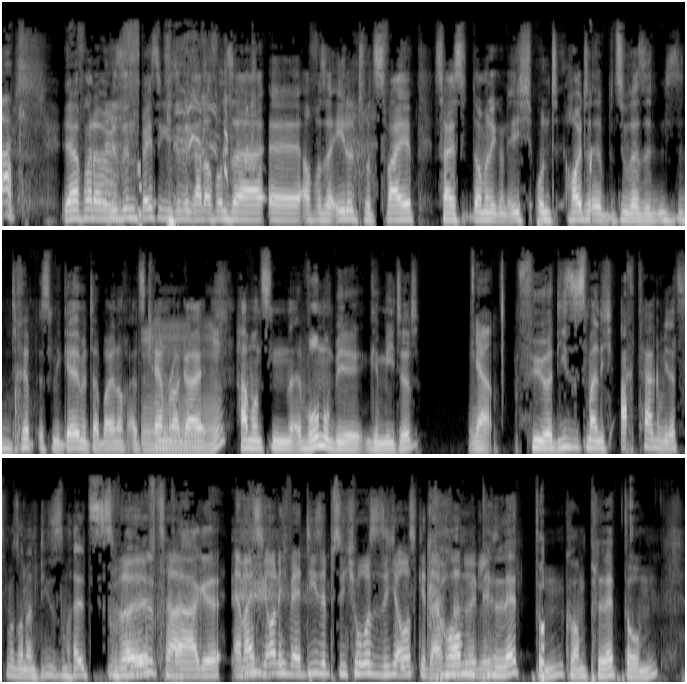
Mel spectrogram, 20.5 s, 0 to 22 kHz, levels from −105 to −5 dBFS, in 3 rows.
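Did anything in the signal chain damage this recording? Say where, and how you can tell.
Yes: damaged data in a compressed stream at 1.32–1.39, 5.84–5.89, 13.02–13.08 and 19.03–19.09 s, brief codec blips where corrupted frames broke decoder sync.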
